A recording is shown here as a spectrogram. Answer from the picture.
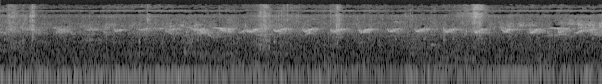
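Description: A bird calling outdoors: one short high chirp repeated about three times a second, over a steady low rumble of outdoor background noise.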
